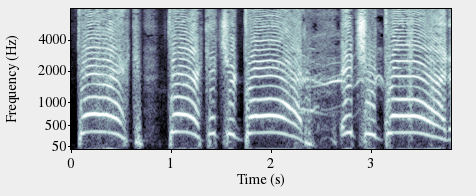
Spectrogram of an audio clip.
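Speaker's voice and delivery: high, very loud drawn-out holler; imitating shouting dad. Son mimics dad banging on press box glass, hollering. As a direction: bellow it slowly as if through glass. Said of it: "and he's banging. He's like".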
